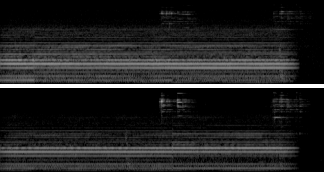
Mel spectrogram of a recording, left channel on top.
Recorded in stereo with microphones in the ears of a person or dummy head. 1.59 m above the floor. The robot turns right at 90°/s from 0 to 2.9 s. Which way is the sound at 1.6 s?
35° right (ahead or behind).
